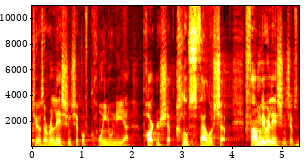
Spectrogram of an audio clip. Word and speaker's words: koinonia: The word behind partnership in Greek is a word pronounced koinonia.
